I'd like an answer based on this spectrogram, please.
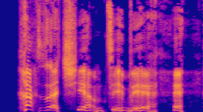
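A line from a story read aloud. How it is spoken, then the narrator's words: Crazed laughter. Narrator (Russian): Он засмеялся безумным смехом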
